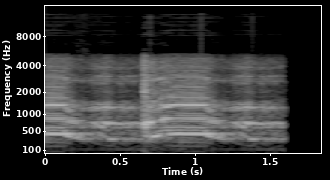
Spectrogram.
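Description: A submarine dive alarm sound effect, cued on purpose: one loud, buzzy klaxon blast with a wavering, rising-and-falling pitch, lasting about a second and a half before cutting off abruptly. No voices.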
